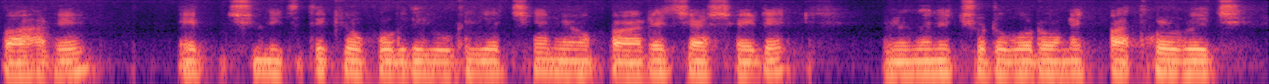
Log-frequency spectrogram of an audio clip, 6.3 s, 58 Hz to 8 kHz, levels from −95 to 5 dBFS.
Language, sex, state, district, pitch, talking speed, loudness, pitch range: Bengali, male, Tripura, West Tripura, 110 Hz, 170 wpm, -17 LUFS, 110-115 Hz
